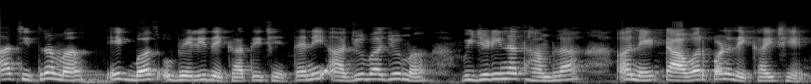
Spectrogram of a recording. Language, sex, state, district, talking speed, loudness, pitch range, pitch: Gujarati, female, Gujarat, Valsad, 110 wpm, -18 LUFS, 180-235 Hz, 205 Hz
